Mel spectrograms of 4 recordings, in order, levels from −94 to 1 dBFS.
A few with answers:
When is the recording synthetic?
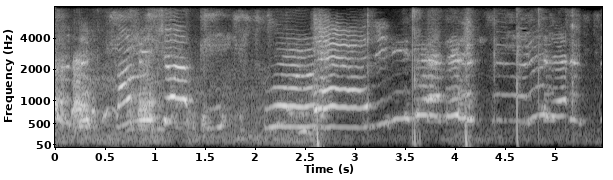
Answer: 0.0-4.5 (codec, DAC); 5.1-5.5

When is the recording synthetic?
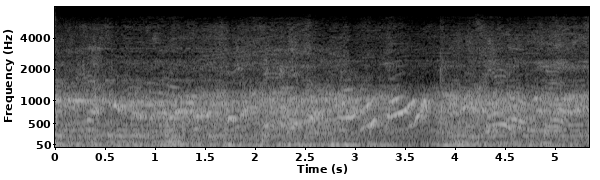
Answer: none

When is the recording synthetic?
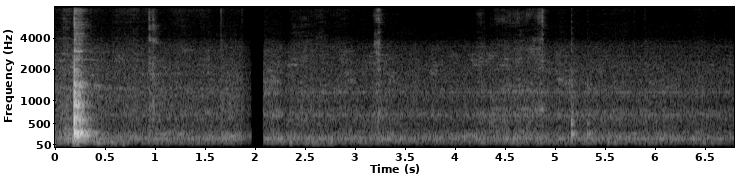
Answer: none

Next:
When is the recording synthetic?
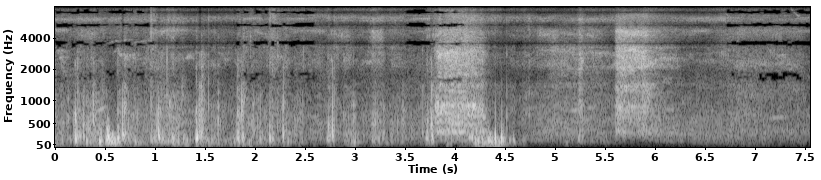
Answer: 1.0-1.8 (codec, DAC); 2.6-3.5; 4.1-6.7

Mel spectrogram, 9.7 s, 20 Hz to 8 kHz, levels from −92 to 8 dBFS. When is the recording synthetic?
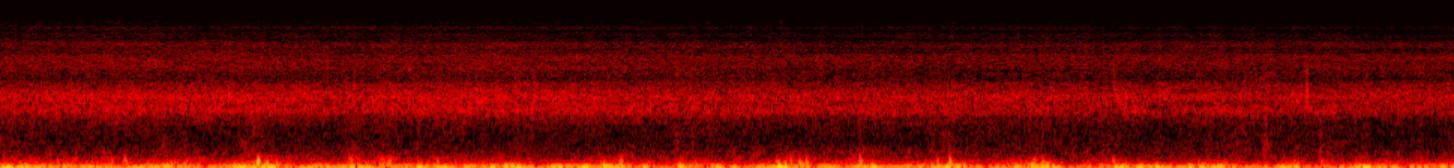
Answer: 2.1-2.6 (codec, DAC); 3.2-3.8; 7.3-9.0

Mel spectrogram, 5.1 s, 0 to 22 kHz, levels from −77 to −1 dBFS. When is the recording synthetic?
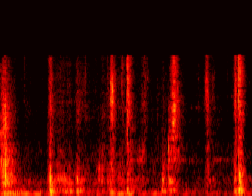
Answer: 1.1-1.9 (codec, DAC)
